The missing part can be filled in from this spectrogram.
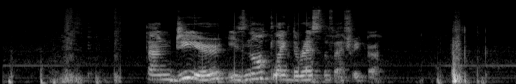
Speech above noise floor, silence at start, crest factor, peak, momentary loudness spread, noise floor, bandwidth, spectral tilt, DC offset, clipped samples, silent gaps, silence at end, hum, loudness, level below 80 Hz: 22 dB; 0.1 s; 24 dB; 0 dBFS; 23 LU; -45 dBFS; 14.5 kHz; -5.5 dB/octave; under 0.1%; under 0.1%; none; 0.3 s; none; -22 LUFS; -50 dBFS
